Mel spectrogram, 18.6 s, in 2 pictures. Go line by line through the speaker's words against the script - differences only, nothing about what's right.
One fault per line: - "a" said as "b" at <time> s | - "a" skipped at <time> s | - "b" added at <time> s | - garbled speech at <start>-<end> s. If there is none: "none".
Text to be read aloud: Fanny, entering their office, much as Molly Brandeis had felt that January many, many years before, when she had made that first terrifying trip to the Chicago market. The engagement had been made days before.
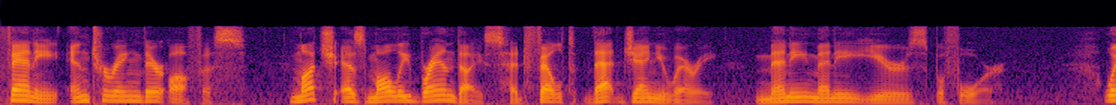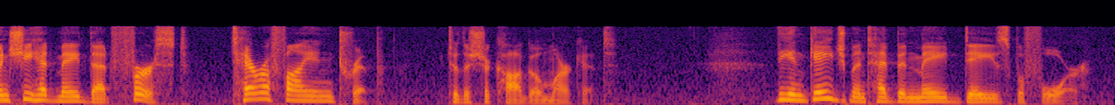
none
